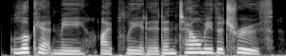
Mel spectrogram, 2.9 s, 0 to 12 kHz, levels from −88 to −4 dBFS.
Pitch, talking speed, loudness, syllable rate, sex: 195 Hz, 210 wpm, -19 LUFS, 4.5 syllables/s, female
